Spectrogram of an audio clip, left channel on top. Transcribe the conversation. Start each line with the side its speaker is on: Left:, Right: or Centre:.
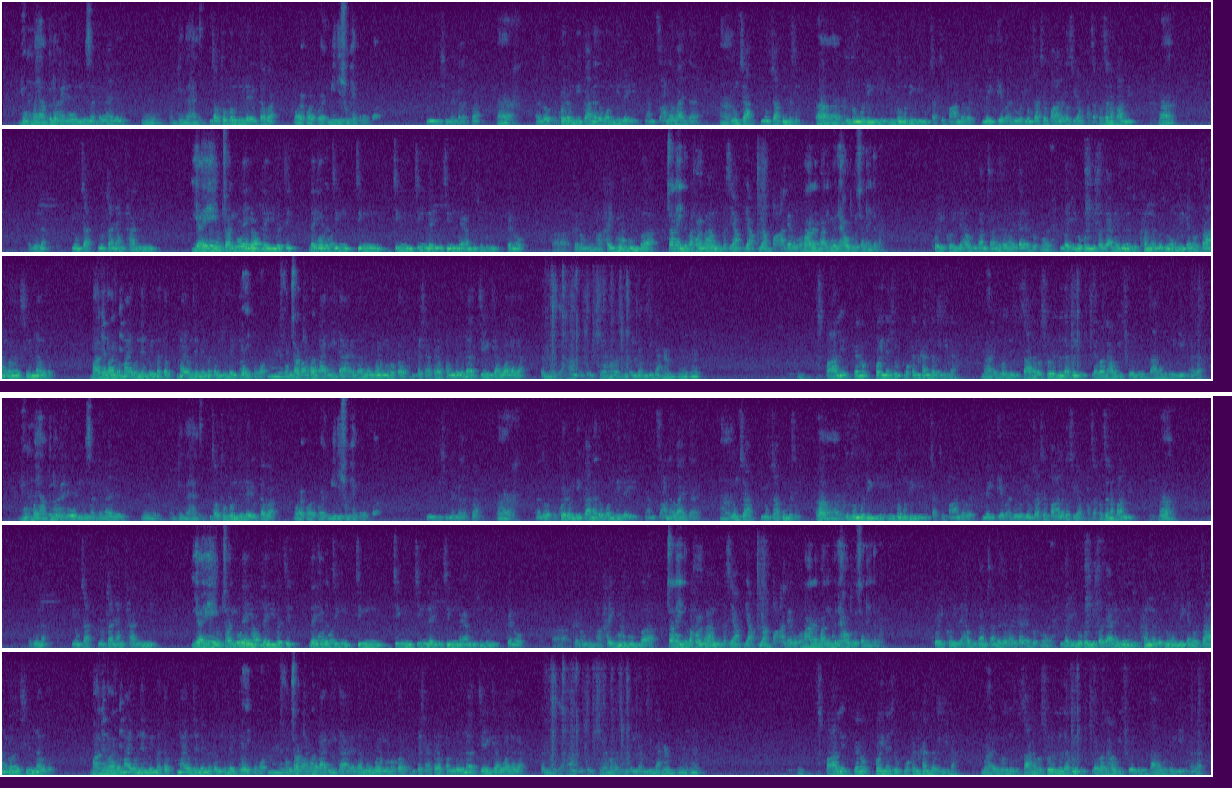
Centre: ꯌꯨꯝ ꯃꯌꯥꯝ ꯗꯨꯅꯕꯨ
Left: ꯉꯥꯏꯔꯦꯗ
Centre: ꯌꯣꯝꯃꯤꯅꯦ
Left: ꯌꯨꯝ
Centre: ꯆꯤꯡꯗꯣ
Left: ꯉꯥꯛꯇ ꯉꯥꯏꯔꯦꯗ
Centre: ꯎꯝ ꯑꯗꯨꯅꯦ ꯍꯥꯏꯖꯦ
Left: ꯊꯣꯛ ꯐꯝꯗꯤ ꯂꯩꯔꯛꯇꯕ꯫
Centre: ꯍꯣꯏ! ꯍꯣꯏ! ꯍꯣꯏ! ꯃꯤꯗꯤ ꯁꯨꯝ ꯍꯦꯟꯒꯠꯂꯛꯄ꯫
Left: ꯃꯤꯗꯤ ꯁꯨꯝ ꯍꯦꯟꯒꯠꯂꯛꯄ
Centre: ꯑ
Left: ꯑꯗꯣ ꯑꯈꯣꯏꯔꯣꯝꯒꯤ ꯀꯥꯟꯅꯗꯧꯕ ꯑꯃꯗꯤ ꯂꯩꯌꯦ ꯌꯥꯝ ꯆꯥꯟꯅꯕ ꯍꯥꯏꯇꯥꯔꯦ꯫
Centre: ꯑꯥ
Left: ꯌꯣꯡꯆꯥꯛ ꯌꯣꯡꯆꯥꯛ ꯀꯨꯝꯕꯖꯦ
Centre: ꯑꯥ ꯑꯥ
Left: ꯌꯨꯝꯊꯣꯡ ꯈꯨꯗꯤꯡ ꯏ ꯌꯨꯝꯊꯣꯡ ꯈꯨꯗꯤꯡꯒꯤ ꯌꯣꯡꯆꯥꯛꯁꯦ ꯄꯥꯟꯗꯕ ꯂꯩꯇꯦꯕ ꯑꯗꯨꯒ ꯌꯣꯡꯆꯥꯛꯁꯦ ꯄꯥꯜꯂꯒꯁꯨ ꯌꯥꯝ ꯐꯖ ꯐꯖꯅ ꯄꯥꯟꯕꯤ
Centre: ꯃ
Left: ꯑꯗꯨꯅ ꯌꯣꯡꯆꯥꯛ ꯌꯣꯡꯆꯥꯛ ꯌꯥꯝ ꯊꯥꯅꯤꯡ ꯉꯤ꯫
Centre: ꯌꯥꯏꯌꯦ ꯌꯣꯡꯆꯥꯛ
Left: ꯑꯗꯨ
Centre: ꯌꯣꯜꯂꯒ
Left: ꯂꯩ ꯂꯩꯔꯤꯕ ꯆꯤ ꯂꯩꯔꯤꯕ
Centre: ꯍꯣꯏ ꯍꯣꯏ
Left: ꯆꯤꯡ ꯆꯤꯡ ꯆꯤꯡ ꯆꯤꯡ ꯂꯩꯔꯤꯕ ꯆꯤꯡ ꯃꯌꯥꯝꯗꯨꯁꯨ ꯗꯨꯝ ꯀꯩꯅꯣ ꯑ ꯀꯩꯅꯣꯒꯨꯝꯕ ꯍ ꯍꯩꯒ꯭ꯔꯨꯒꯨꯝꯕꯥ
Centre: ꯆꯥꯅꯩꯗꯅ
Left: ꯍꯩ ꯍꯩꯃꯥꯡꯒꯨꯝꯕꯁꯦ
Centre: ꯍꯣꯏ ꯍꯣꯏ
Left: ꯌꯥꯝ ꯌꯥꯝ ꯌꯥꯝ ꯄꯥꯜꯂꯦꯕꯀꯣ
Centre: ꯃꯥꯅꯦ ꯃꯥꯅꯦ ꯃꯣꯏ ꯂꯩꯍꯥꯎꯗꯨꯒ ꯆꯅꯩꯗꯅ꯫
Left: ꯈꯣꯏ ꯈꯣꯏ ꯂꯩꯍꯥꯎꯗꯨꯒ ꯌꯥꯝ ꯆꯥꯟꯅꯖꯕ ꯍꯥꯏꯇꯥꯔꯦ ꯑꯗꯨ
Centre: ꯍꯣꯏ
Left: ꯂꯩꯔꯤꯕ ꯑꯈꯣꯏꯒꯤ ꯄ꯭ꯔꯖꯥꯉꯩꯗꯨꯅꯖꯨ ꯈꯪꯉꯒꯖꯨ ꯑꯣꯡꯂꯤ ꯀꯩꯅꯣ
Centre: ꯎꯝ
Left: ꯆꯥꯅꯕꯒꯛ ꯁꯤꯖꯤꯟꯅꯕꯗꯣ
Centre: ꯃꯥꯅꯦ
Left: ꯑꯗꯨꯗ
Centre: ꯃꯥꯅꯦ
Left: ꯃꯥꯏ ꯑꯣꯟꯁꯤꯟꯕꯒꯤ ꯃꯇꯝ__ ꯃꯥꯏ ꯑꯣꯟꯁꯤꯟꯕꯩ ꯃꯇꯝꯁꯨ ꯂꯩꯇꯦꯕ
Centre: ꯂꯩꯇꯕ ꯎꯝ ꯌꯣꯡꯆꯥꯛꯇꯨꯅ
Left: ꯑꯗꯨꯝ ꯄꯥꯠ ꯄꯥꯠꯂꯤ ꯇꯥꯔꯒ ꯅꯣꯡꯃꯒꯤ
Centre: ꯍꯣꯏ ꯍꯣꯏ
Left: ꯂꯨꯄꯥ
Centre: ꯍꯣꯏ
Left: ꯄꯩꯁꯥ ꯈꯔ ꯐꯪꯕꯗꯨꯅ ꯆꯦꯡ
Centre: ꯎꯝ
Left: ꯆꯥꯛ ꯋꯥꯜ ꯂꯒ ꯑꯗꯨꯗꯒꯤ
Centre: ꯎꯝ
Left: ꯑꯉꯥꯡ ꯀꯩꯩ ꯀꯩ ꯁꯦꯝꯃꯒ ꯑꯗꯨꯝ ꯂꯩꯅꯕꯅꯤꯅꯥ
Centre: ꯎꯝ ꯎꯝ ꯎꯝ <unintelligible>
Left: ꯄꯥꯜꯂꯤꯕ ꯀꯩꯅꯣ ꯈꯣꯏꯅꯖꯨ ꯋꯥꯈꯟ ꯈꯟꯗꯕꯩꯅꯤꯗ
Centre: ꯃꯥꯅꯤ
Left: ꯍꯥꯏꯗꯤ ꯑꯈꯣꯏꯒꯖꯨ ꯆꯥꯅꯕ ꯁꯣꯏꯜꯗꯨꯗ ꯑꯩꯈꯣꯏꯒꯤ ꯂꯩꯕꯥꯛ ꯂꯩꯍꯥꯎꯒꯤ ꯁꯣꯏꯜꯗꯨꯗ ꯆꯥꯅꯕꯗꯨ ꯌꯦꯡꯉꯒ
